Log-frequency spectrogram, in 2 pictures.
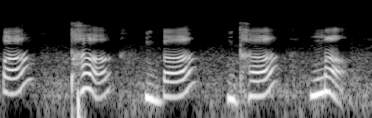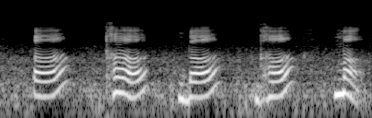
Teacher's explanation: উঠ আর অধর মিলে এদের উচ্চারণ করতে হয়। দাঁতের কিন্তু কোন কাজ নেই। প বর্গের অক্ষর উচ্চারণের ক্ষেত্রে।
